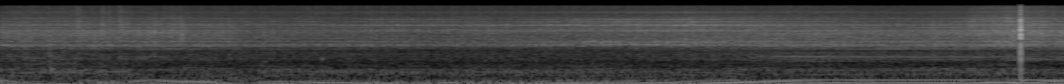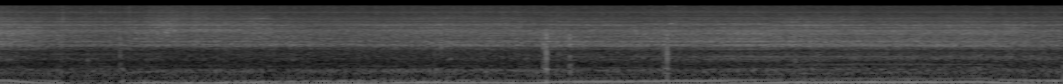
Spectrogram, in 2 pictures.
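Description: A quad bike engine drones steadily up close.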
